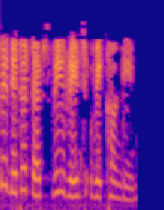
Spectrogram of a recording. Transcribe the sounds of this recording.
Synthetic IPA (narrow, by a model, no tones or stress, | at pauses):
eːɖeːʈaːʈaɪpsd̪iːɾẽːɲd͡ʒʋeːkʰːãːŋɡeː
